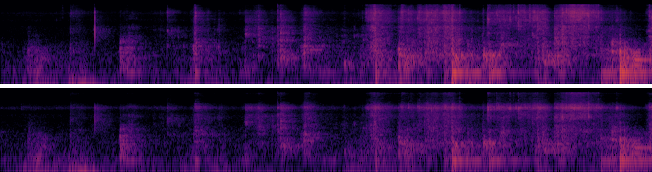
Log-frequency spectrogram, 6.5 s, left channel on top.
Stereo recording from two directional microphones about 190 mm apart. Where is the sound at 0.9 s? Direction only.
55° left (ahead or behind).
